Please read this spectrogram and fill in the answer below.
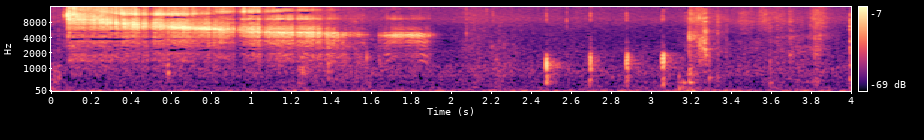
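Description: Game cards being slid and handled on a cardboard game board: a soft, papery scraping rustle for about the first two seconds, then a few faint light taps.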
